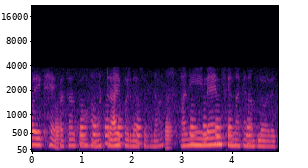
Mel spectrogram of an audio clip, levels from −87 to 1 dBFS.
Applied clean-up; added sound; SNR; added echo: none; Brass instrument; 4 dB; none.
